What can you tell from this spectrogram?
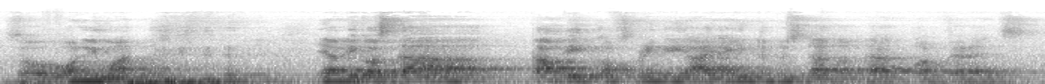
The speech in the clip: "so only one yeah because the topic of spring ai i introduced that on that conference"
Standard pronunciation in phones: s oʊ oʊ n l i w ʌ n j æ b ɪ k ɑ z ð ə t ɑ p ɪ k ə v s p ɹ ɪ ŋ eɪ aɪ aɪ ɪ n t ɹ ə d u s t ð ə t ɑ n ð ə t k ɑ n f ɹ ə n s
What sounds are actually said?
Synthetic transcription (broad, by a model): s oʊ oʊ n l i w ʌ n j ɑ b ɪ k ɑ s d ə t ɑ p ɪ k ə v s p ɹ ɪ ŋ eɪ aɪ aɪ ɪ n t ɹ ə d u s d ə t ɑ n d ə t k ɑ n f ɹ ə n s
